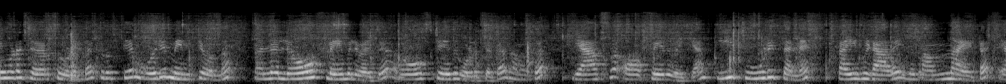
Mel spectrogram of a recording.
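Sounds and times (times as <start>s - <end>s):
lentils scraped in a pan: 0.0s - 10.0s
woman talking: 0.0s - 10.0s.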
